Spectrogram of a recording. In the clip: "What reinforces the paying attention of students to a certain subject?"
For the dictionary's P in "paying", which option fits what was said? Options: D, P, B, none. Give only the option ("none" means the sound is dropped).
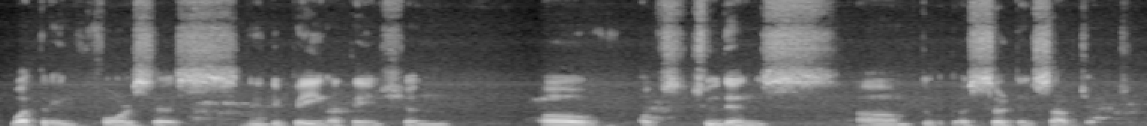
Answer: P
